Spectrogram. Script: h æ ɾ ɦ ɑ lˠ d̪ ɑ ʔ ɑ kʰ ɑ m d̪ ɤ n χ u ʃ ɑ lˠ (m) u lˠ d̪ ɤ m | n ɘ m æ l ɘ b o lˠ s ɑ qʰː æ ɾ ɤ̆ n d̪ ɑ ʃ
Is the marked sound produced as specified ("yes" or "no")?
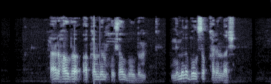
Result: no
